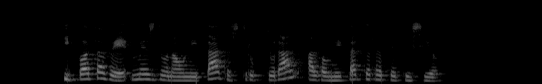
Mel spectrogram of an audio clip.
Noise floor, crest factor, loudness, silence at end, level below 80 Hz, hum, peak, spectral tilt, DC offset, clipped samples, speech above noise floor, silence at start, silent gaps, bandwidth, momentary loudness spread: under -90 dBFS; 20 dB; -45 LUFS; 1 s; -84 dBFS; none; -24 dBFS; -3.5 dB/octave; under 0.1%; under 0.1%; over 46 dB; 0.65 s; none; 7.6 kHz; 10 LU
